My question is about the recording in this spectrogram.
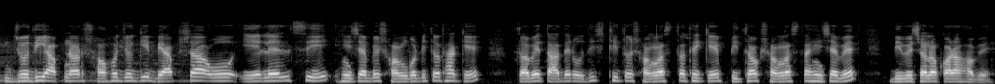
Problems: background sounds at intervals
